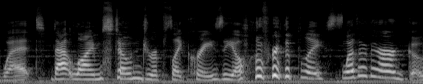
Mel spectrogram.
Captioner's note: laughing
